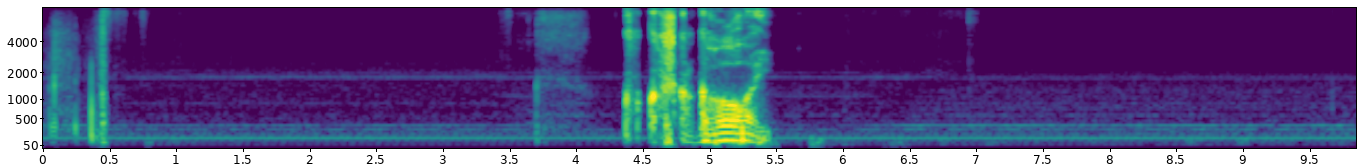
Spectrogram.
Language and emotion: Russian, angry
